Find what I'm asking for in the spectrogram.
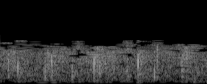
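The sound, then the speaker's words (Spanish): An audience applauds a veteran of Uruguayan radio with steady, dense clapping that sounds thin and muffled, as if heard through a narrow-band line, with occasional sharper claps standing out. “hoy, para todos nosotros es una satisfacción enorme encontrar allá, en la última fila, a una institución de la radio uruguaya, don Raúl Barbero, a quien me gustaría que todos lo aplaudiéramos.”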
